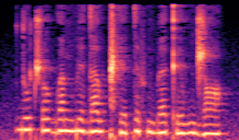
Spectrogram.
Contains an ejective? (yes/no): yes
